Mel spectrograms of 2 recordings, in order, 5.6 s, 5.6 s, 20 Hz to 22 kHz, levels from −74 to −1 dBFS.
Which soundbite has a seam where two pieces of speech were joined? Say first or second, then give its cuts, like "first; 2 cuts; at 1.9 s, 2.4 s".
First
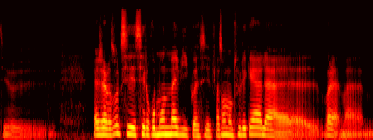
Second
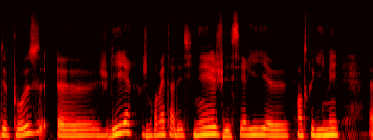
second; 4 cuts; at 1.6 s, 2.2 s, 3.3 s, 4.4 s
